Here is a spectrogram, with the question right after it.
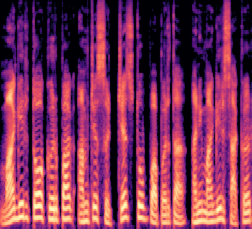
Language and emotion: Goan Konkani, neutral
